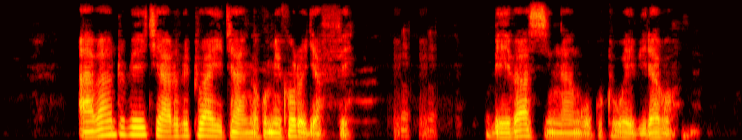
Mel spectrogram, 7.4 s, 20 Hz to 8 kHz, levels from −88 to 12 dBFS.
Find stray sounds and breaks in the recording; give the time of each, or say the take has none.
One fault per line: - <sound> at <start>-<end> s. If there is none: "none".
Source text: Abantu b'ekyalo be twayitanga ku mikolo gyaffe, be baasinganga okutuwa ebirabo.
- laugh at 3.9-4.4 s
